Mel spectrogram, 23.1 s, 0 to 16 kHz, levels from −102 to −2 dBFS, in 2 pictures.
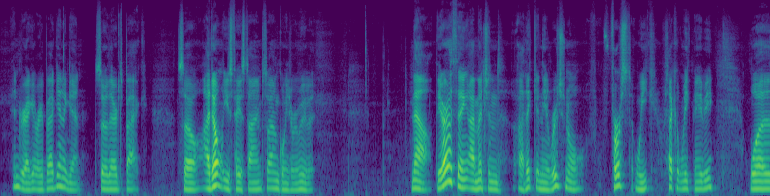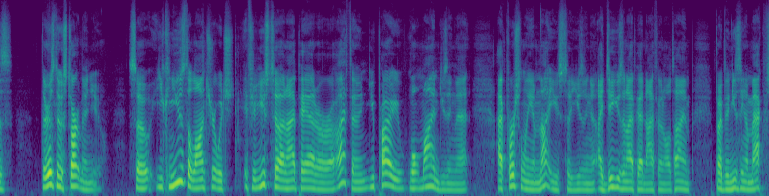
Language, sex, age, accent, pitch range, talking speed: English, male, 30-49, American, 130-170 Hz, 235 wpm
